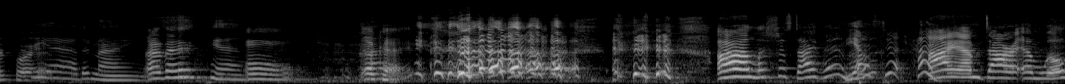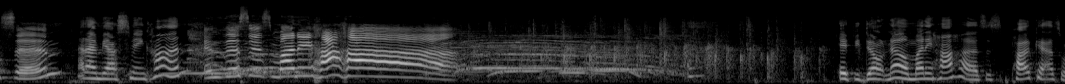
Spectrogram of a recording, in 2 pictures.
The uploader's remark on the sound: At our first-ever live show during San Francisco Sketchfest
